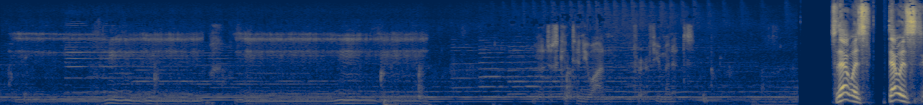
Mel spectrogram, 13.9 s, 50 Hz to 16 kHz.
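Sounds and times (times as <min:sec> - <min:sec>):
low steady human hum like a chant: 0:00.0 - 0:06.5
speech: 0:12.5 - 0:13.8.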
